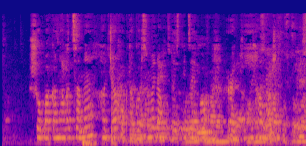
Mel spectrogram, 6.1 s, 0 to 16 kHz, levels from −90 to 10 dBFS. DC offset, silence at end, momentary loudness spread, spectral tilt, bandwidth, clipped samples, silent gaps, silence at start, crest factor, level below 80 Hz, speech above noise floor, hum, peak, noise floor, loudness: under 0.1%; 0 s; 5 LU; -5 dB/octave; 11.5 kHz; under 0.1%; none; 0.1 s; 16 dB; -40 dBFS; 27 dB; none; -8 dBFS; -49 dBFS; -23 LUFS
